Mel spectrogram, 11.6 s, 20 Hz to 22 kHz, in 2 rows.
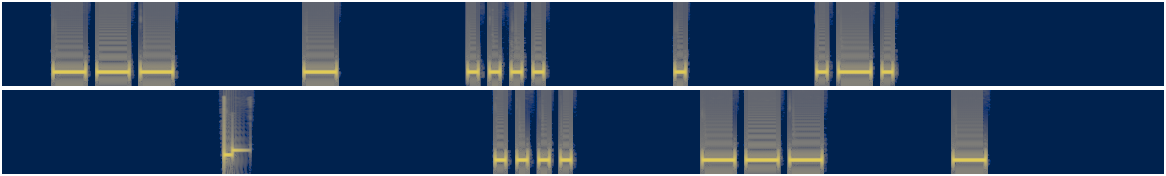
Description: Morse code, heard as a keyed tone, about 22 wpm, spaced as for 10 wpm, 700 Hz. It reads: OTHER HOT
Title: 4x Character Spacing - Top 100 Words - 22wpm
